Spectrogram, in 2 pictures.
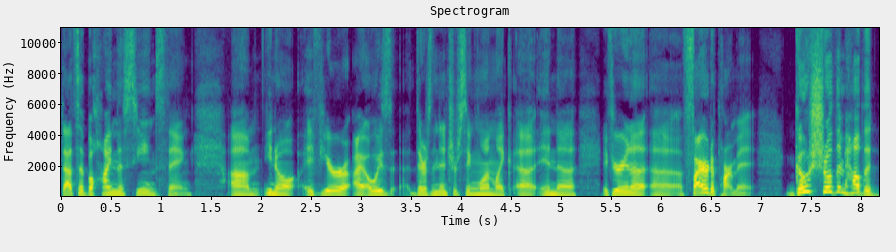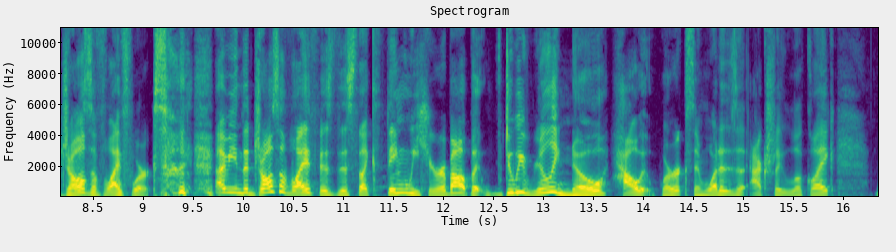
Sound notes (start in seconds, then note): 9.3 laughs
